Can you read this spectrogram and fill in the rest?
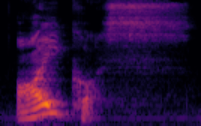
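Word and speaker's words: οἶκος: In the word oikos, it's still a smooth breathing mark, so it's oikos.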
